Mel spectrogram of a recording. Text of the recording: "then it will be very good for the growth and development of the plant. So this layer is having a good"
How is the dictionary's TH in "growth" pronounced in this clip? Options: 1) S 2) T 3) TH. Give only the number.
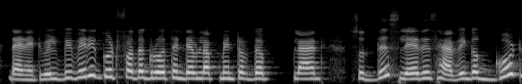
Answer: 2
